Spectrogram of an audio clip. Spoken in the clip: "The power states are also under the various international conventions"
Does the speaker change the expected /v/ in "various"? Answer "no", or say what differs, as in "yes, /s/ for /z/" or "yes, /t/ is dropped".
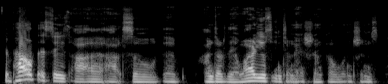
yes, /w/ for /v/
